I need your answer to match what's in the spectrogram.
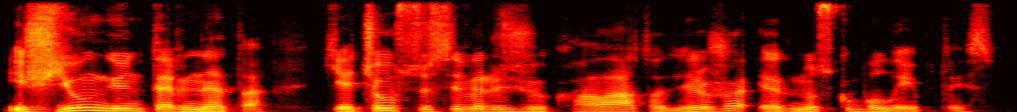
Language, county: Lithuanian, Kaunas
